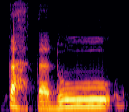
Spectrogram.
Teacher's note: واو مدہ ہے، ایک الف کے برابر کھینچ کر پڑھیں گے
